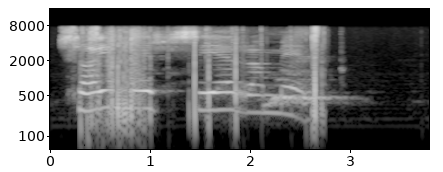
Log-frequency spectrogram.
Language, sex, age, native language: Icelandic, female, 7, Icelandic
